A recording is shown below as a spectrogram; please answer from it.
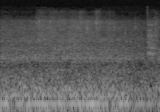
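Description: Quiet room tone: a steady low hum with a faint hiss and no distinct sounds.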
